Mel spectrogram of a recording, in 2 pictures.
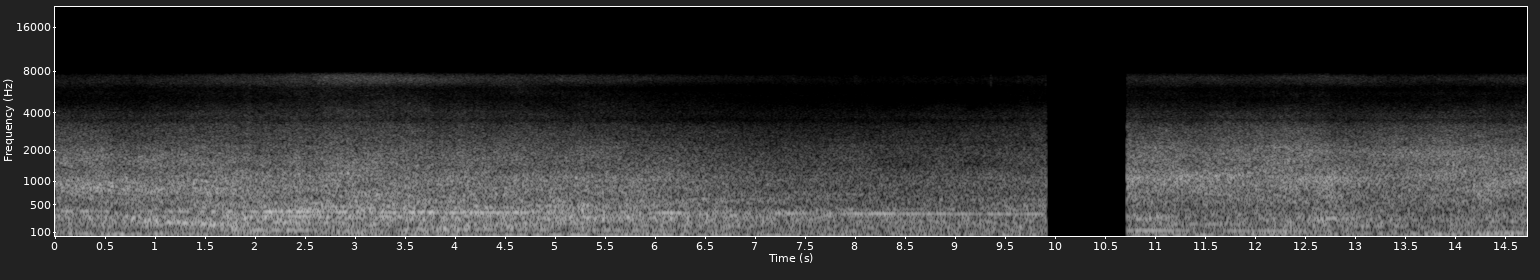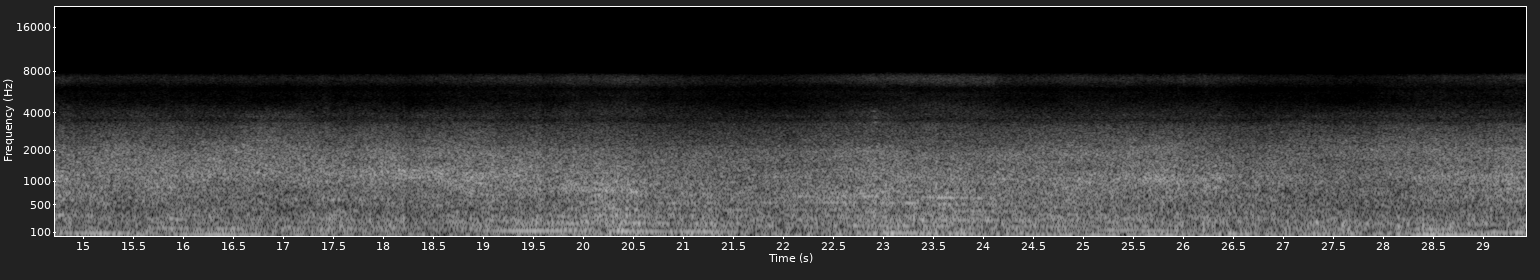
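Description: Steady street-traffic noise from the road alongside: a continuous loud rushing hiss over an uneven low rumble. It cuts out completely for under a second about ten seconds in.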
